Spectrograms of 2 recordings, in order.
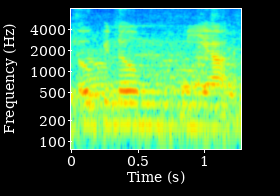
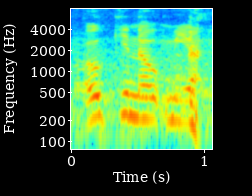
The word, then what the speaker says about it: okonomiyaki: All right, the second one, the Okonomiyaki. Now I forget how to say it. Okonomiyaki.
